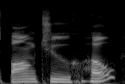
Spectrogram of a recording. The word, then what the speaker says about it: Bong Joon-ho: It is directed by, and I'm going to, not pronounce this correctly, so I apologize. Bong Joon-ho.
